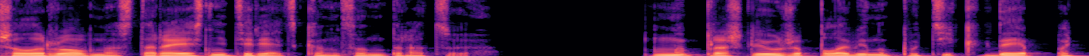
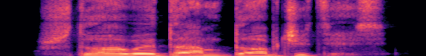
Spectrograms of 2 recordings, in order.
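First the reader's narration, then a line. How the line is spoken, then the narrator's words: Growling over headphones. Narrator (Russian): зарычал в наушниках Палыч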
